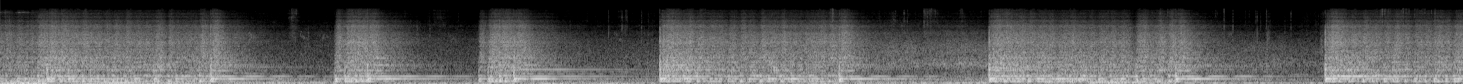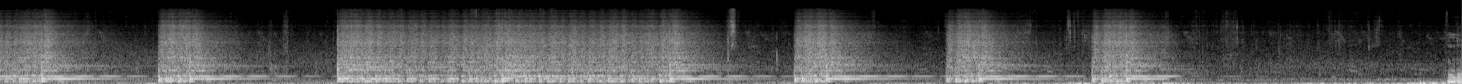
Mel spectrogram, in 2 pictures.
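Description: Ceremonial snare drum rolls, played in repeated phrases of a few seconds each with short breaks between them.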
